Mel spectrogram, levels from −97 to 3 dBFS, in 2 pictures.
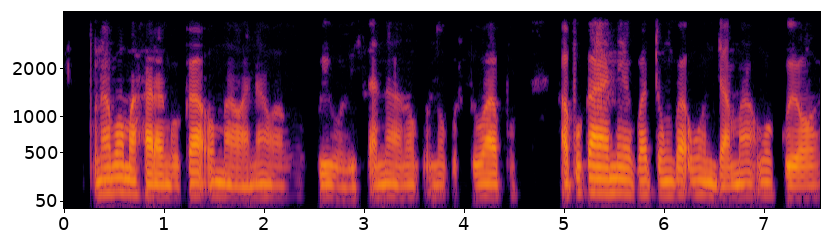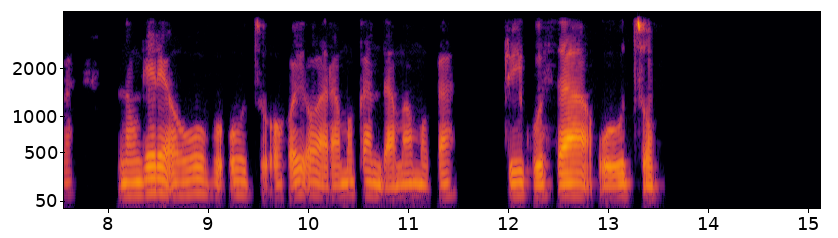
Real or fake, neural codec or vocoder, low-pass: real; none; 3.6 kHz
